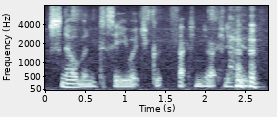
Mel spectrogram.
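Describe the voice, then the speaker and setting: A man's voice: on the high side, wildly swooping pitch, a little fast, vocal fry, a little hiss or hum. A man with a British accent, chatting casually on a board game stream with dry, jokey asides. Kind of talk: casual strategy chat on a live stream.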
